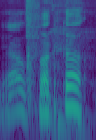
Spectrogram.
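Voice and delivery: usual speaking voice

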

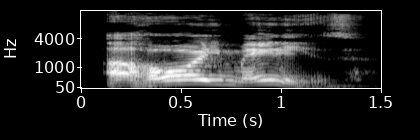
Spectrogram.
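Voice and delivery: high, loud pirate hail across the deck; hammed-up pirate call to the listeners; pirate greeting. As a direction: sing out ahoy like a jolly pirate captain.

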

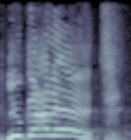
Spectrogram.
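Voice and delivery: excited exclamation. Real, not acted. Preacher exclaims the revelation.

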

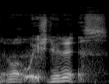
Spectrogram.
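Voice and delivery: lightly put-on hero voice; Star-Lord copying a voice. Captain copying the newcomer's voice, mildly mock-deep. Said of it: "So he starts copying his voice".

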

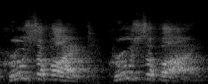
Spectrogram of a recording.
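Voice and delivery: loud, high, urgent shout. A narrator's reading. Priests and officials see Jesus, shouting. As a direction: shout it as a baying crowd. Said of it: "they shouted".

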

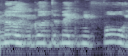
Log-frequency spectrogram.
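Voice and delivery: hammed-up high screamy protest; retold panicked screaming. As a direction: imitate her frightened shriek. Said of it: "she started screaming, like, just absolutely batshit screaming".

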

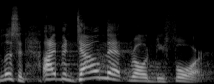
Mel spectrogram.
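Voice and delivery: loud, exasperated voice of someone let down by God; sarcastic complaint about God, voiced loud and high; frustrated doubter. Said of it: "some of us don't ask because we said".

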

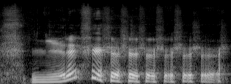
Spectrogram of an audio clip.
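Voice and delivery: sly cartoon cackle in a long run; Koro Sensei. Imitating a manga villain's grin for the co-host, smug snicker. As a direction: mimic a smug anime snicker. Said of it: "it's very Koro Sensei".

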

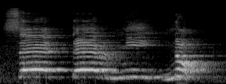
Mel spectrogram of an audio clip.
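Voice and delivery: mock shout. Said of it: "gritó así a la mujer".

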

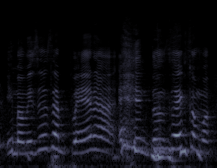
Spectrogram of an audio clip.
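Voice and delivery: usual speaking voice

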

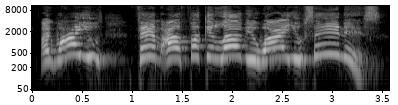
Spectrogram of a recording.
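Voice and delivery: retelling his hurt reply to her, high and pained; hurt outburst. Retold or imitated.

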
